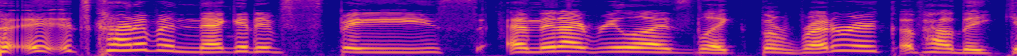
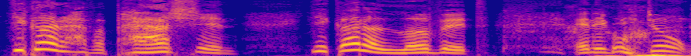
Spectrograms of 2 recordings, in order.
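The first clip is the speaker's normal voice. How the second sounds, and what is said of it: Put-on weird European accent. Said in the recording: “What impression is that? ... passionate teacher guy ... Of veer into a weird European accent, didn't it?”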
